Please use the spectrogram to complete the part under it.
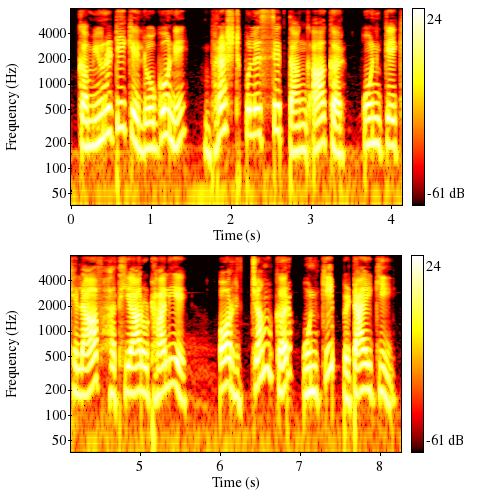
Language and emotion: Hindi, angry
